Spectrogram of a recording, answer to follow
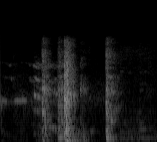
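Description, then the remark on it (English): A door creaks open with a thin, drawn-out squeal, then a couple of clunks and rattles from the handle and frame, fairly loud, with no voices. “That was a creepy door.”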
